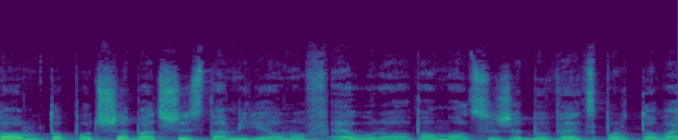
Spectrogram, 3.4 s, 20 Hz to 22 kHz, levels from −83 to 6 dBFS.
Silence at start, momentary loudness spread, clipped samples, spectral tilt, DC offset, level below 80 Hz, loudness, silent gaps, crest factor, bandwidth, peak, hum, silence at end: 0 s; 5 LU; under 0.1%; -5 dB/octave; under 0.1%; -54 dBFS; -29 LUFS; none; 18 dB; 14.5 kHz; -10 dBFS; none; 0 s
